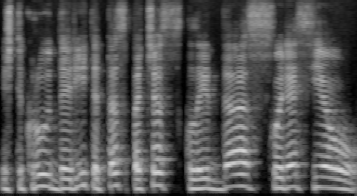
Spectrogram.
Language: Lithuanian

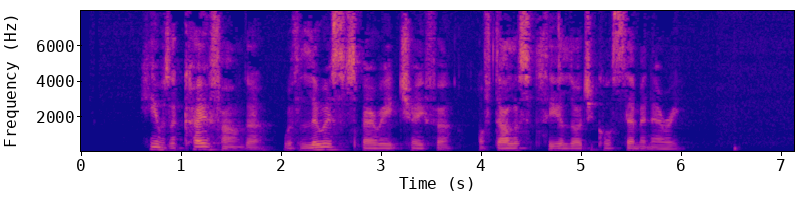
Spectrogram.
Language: English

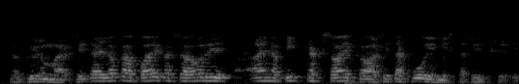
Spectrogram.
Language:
Finnish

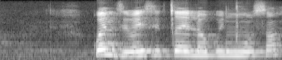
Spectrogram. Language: Zulu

